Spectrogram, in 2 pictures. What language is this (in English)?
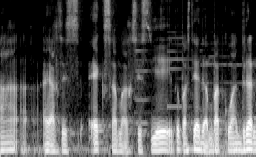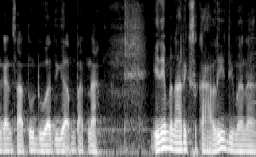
Indonesian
